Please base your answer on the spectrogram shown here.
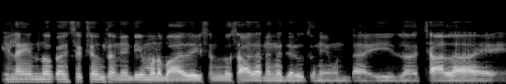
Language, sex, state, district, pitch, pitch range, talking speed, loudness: Telugu, male, Telangana, Karimnagar, 100 Hz, 90-110 Hz, 140 wpm, -19 LUFS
